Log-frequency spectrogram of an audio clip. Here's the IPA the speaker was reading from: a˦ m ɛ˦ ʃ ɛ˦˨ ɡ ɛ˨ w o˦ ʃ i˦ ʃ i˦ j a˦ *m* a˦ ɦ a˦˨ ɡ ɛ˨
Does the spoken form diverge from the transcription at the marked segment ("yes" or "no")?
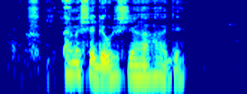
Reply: yes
